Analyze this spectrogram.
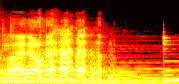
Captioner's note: laughter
